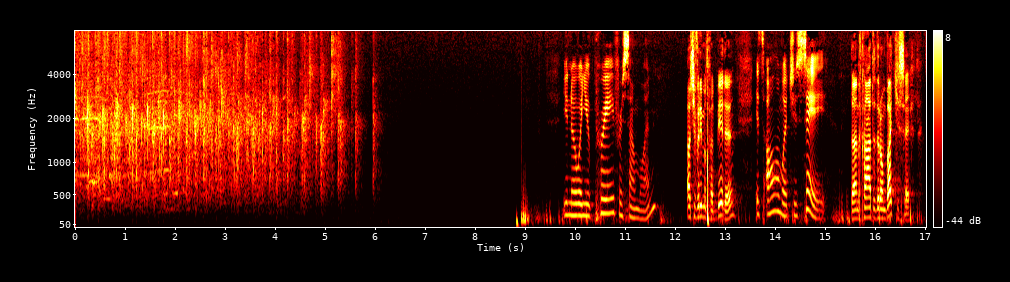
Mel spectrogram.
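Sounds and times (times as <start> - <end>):
audience applause: 0.0 - 6.2
faint low hum: 0.0 - 17.0
speech: 9.8 - 17.0.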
